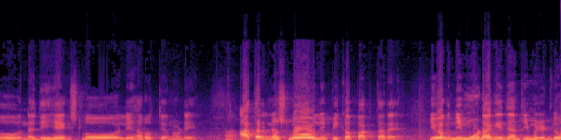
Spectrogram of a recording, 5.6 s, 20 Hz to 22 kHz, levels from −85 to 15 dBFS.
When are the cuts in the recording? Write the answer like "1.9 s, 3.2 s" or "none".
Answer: none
